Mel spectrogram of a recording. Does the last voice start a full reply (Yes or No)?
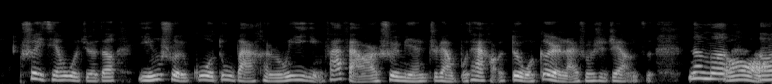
No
